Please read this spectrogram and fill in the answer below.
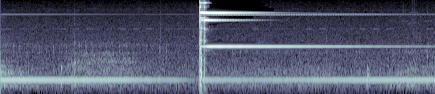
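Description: A tuning fork ringing with a steady hum, struck again about halfway: a sharp ding with bright high overtones that die away over a second or so, leaving the steady hum.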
